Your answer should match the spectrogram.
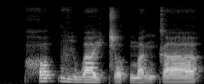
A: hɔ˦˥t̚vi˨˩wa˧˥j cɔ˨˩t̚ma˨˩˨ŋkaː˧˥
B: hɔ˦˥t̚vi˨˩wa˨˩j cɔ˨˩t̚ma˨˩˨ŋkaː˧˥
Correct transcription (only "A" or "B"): B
